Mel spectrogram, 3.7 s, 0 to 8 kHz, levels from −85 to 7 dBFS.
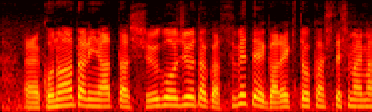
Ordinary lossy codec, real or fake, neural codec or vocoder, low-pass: none; real; none; none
